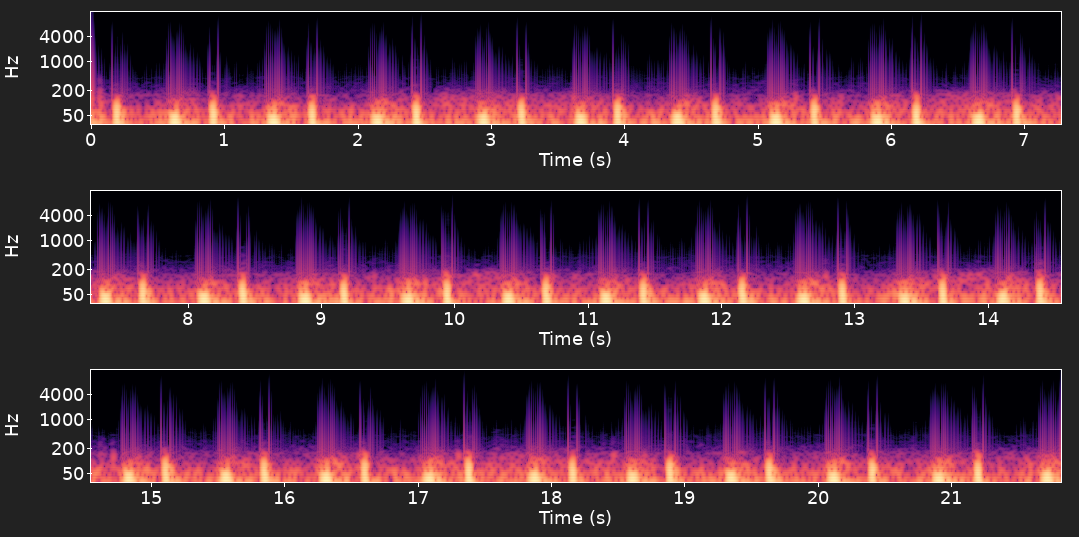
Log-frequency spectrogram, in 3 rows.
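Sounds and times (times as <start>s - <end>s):
muffled heartbeat: 0.0s - 21.8s.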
